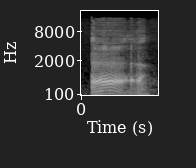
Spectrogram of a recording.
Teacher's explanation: A is a low, front, unrounded vowel.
